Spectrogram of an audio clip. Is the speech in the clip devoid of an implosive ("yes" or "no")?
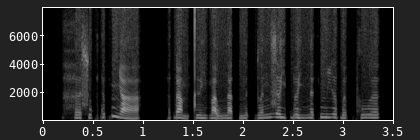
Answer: no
